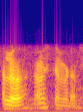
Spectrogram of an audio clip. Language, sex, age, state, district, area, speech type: Kannada, male, 18-30, Karnataka, Koppal, urban, conversation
